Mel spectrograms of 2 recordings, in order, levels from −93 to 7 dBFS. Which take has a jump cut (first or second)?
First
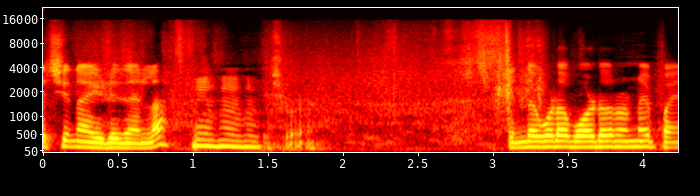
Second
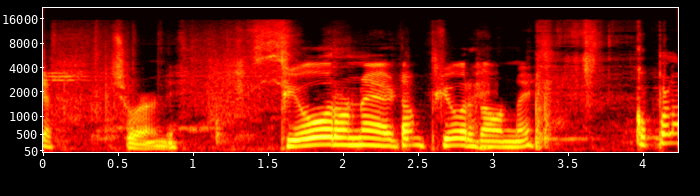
second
